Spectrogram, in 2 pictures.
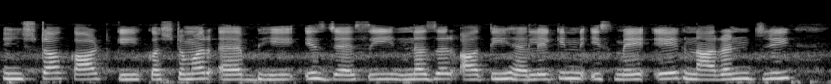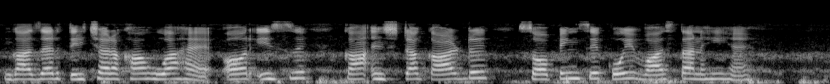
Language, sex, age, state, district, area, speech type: Urdu, female, 18-30, Uttar Pradesh, Gautam Buddha Nagar, urban, read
